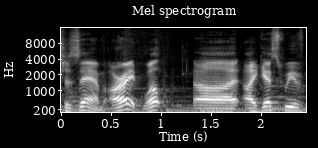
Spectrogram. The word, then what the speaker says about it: Shazzam: It's actually pronounced Shazzam.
